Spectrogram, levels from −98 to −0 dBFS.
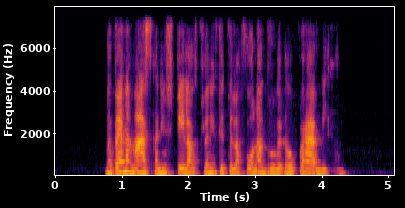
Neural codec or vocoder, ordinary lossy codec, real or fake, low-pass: codec, 24 kHz, 3 kbps, HILCodec; none; fake; 7.2 kHz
